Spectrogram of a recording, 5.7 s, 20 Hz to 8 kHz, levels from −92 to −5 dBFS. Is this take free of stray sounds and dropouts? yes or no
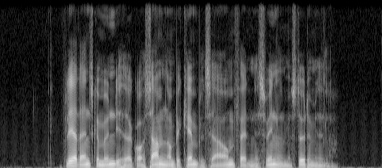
yes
